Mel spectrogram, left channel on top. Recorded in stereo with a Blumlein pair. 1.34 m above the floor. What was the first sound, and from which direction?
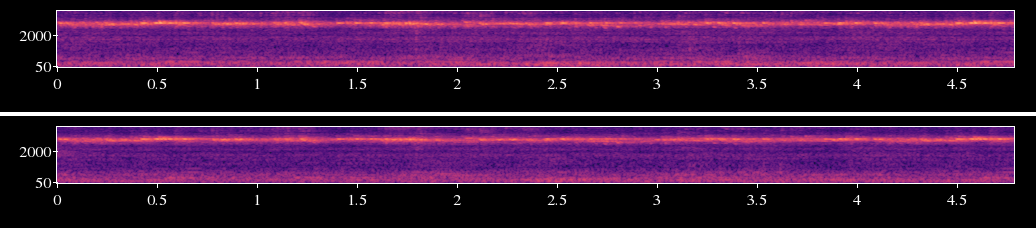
An insect, 15° left.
